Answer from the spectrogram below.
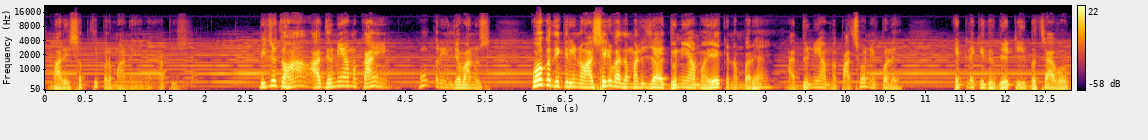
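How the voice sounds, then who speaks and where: Gravelly, emphatic Gujarati preacher man. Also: on the high side. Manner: emphatic, repetitive, swings between loud declaiming and quiet coaxing. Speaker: spiritual preacher. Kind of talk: devotional sermon.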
